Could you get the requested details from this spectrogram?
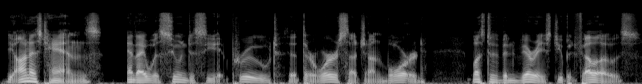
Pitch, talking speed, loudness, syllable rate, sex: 95 Hz, 195 wpm, -22 LUFS, 5.4 syllables/s, male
